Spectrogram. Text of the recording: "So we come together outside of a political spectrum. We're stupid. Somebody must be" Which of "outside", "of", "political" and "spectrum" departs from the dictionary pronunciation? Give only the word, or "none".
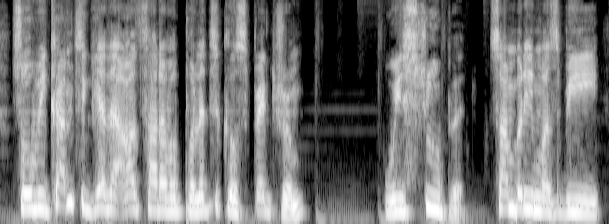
none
